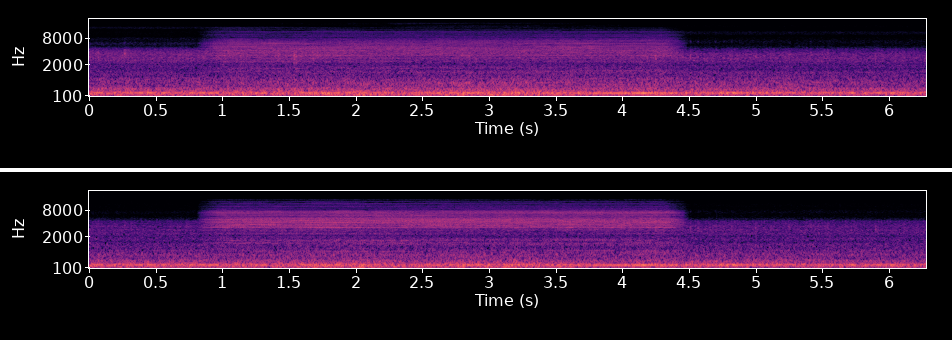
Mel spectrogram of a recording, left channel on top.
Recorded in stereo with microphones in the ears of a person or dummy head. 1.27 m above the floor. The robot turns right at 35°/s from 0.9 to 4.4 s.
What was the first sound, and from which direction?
An engine running, 35° left.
